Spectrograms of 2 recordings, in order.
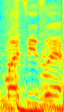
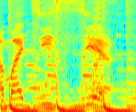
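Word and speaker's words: Matisse: Было бы прикольно поколбаситься внутри лодки с треками от Матиза. От Матиза почему-то. Пишется не Матиз, а Матиссе. И Садко, Мальвина.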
